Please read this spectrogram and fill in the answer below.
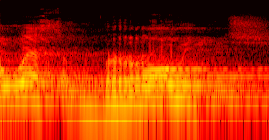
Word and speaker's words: West Bromwich: Norwich itu bacanya Norwich West Bromwich Albion bacanya West bromich orang GMT aja bukan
